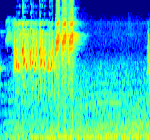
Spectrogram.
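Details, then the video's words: Flamboyan bird in ngebren singing, meant as a lure recording. A single fast, high chattering phrase of about eight shrill chirps lasts just over a second, then a pause and the start of another phrase. "Rajanya Ngebren Burung Flamboyan"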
